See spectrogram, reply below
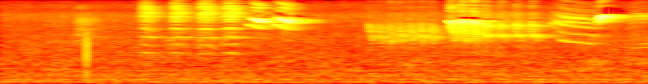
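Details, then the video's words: A caged male black-and-white seedeater in New Jersey, moulting into new plumage, sings high, rapid buzzy trills and thin sharp notes in quick bursts, rising in loudness toward the end. "Papa capim preto e branco/ Black and White Seedeater"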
